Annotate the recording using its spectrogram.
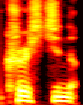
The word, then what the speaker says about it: Kristian: Kristian Ultra,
